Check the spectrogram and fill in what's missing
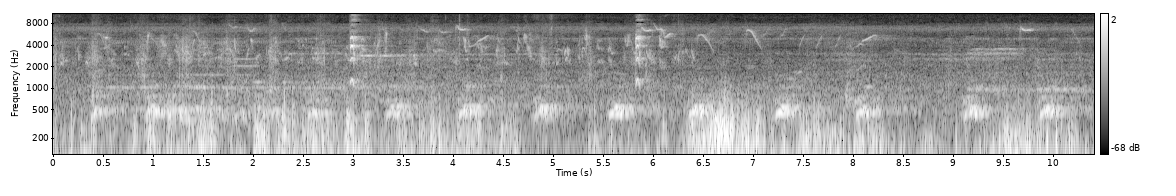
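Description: Western swamphen giving a steady series of short, nasal, mid-pitched honks, roughly two per second, with small birds chirping and a soft outdoor hiss behind.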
